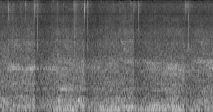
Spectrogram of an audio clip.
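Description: Low, steady rumble of a car engine running in a covered concrete car park, with a soft regular beat about once a second.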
